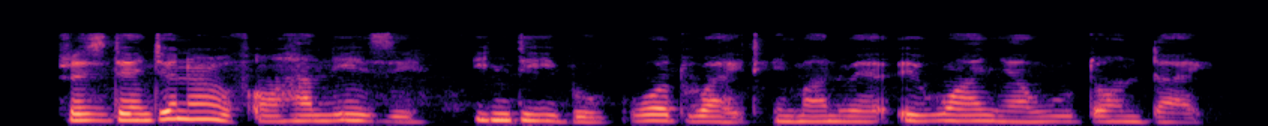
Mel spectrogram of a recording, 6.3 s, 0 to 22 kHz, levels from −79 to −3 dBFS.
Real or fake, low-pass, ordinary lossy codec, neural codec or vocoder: fake; 7.2 kHz; none; vocoder, 44.1 kHz, 128 mel bands, Pupu-Vocoder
